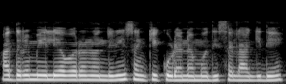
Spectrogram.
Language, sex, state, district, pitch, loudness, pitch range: Kannada, female, Karnataka, Bidar, 210 Hz, -12 LUFS, 195-215 Hz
